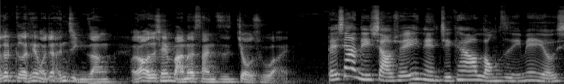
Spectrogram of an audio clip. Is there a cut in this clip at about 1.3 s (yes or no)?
yes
